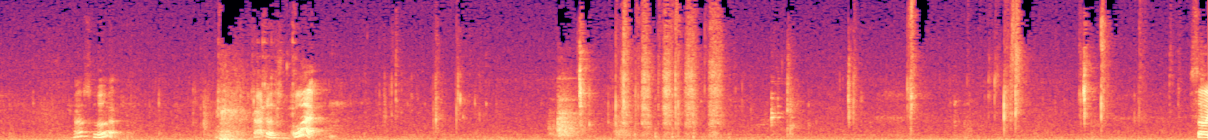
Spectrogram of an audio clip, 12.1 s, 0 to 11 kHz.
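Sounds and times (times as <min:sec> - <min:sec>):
crawfish shells cracking: 0:09.8 - 0:11.8.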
